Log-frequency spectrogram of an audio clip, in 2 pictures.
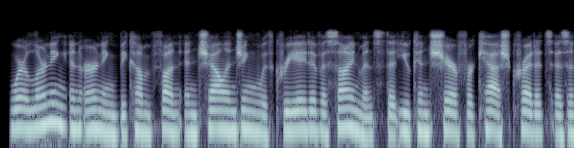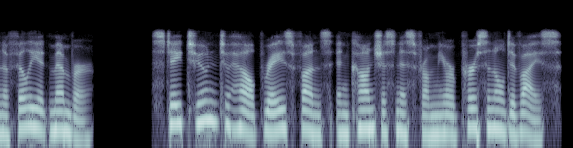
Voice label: INTRO voice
